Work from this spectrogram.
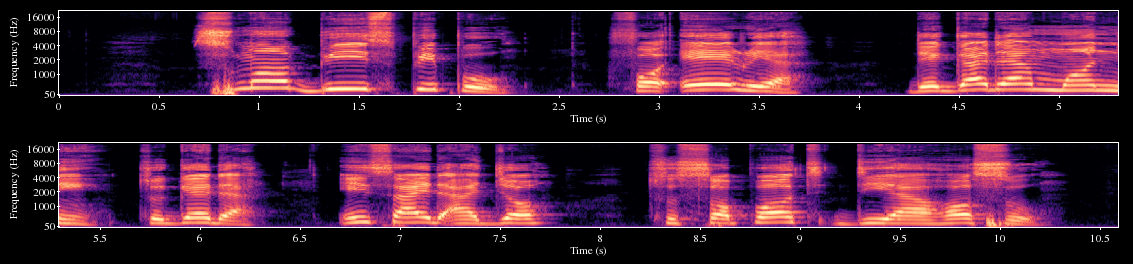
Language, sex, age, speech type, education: Nigerian Pidgin, female, 46-60, spontaneous, tertiary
